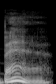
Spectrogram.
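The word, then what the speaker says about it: Bexar: Where I lived is is called Beexar, but it's pronounced bear.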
